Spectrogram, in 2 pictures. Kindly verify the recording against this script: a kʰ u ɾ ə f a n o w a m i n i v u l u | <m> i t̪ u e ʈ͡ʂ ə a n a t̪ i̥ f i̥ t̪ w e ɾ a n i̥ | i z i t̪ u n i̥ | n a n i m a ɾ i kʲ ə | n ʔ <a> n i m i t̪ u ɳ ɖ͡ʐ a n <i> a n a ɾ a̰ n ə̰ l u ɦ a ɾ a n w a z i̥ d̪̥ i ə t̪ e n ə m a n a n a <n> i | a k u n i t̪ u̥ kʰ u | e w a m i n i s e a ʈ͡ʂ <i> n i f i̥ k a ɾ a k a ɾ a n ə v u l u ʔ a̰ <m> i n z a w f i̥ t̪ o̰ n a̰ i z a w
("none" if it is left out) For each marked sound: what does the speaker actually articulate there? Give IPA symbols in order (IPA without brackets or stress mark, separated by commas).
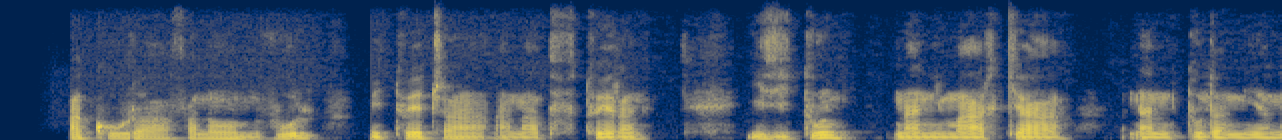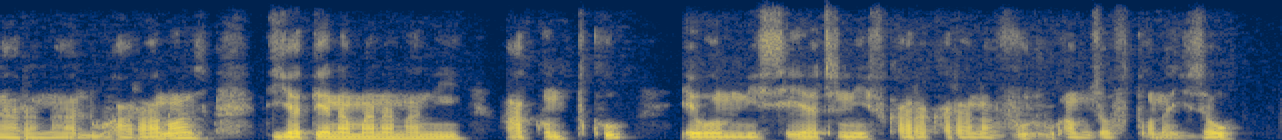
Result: m, a, i, n, i, m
